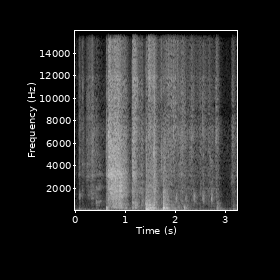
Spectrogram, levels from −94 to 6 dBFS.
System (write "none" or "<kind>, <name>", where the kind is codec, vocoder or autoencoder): none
